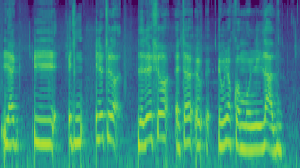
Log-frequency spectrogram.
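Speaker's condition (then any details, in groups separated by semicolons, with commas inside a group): Down syndrome; with intellectual disability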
